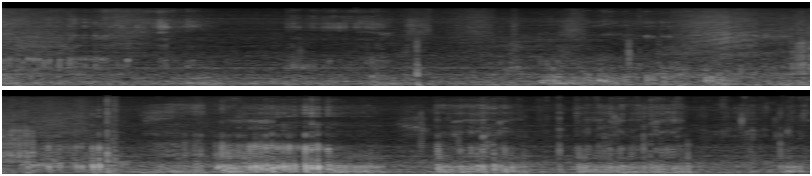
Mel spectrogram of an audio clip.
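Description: Domestic cat purring close to the microphone as it sniffs and starts to eat pieces of smoked salmon, with louder, irregular bursts of sound in the second half.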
